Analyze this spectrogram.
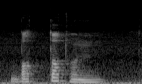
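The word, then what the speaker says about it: بطةٌ: For example, the word batta, which means duck, when it has tanween with dhamma, it is pronounced as battatun. When it has tanween with fatha, it is pronounced as battatan. And when it has tanween with kasra, it sounds as battatin.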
